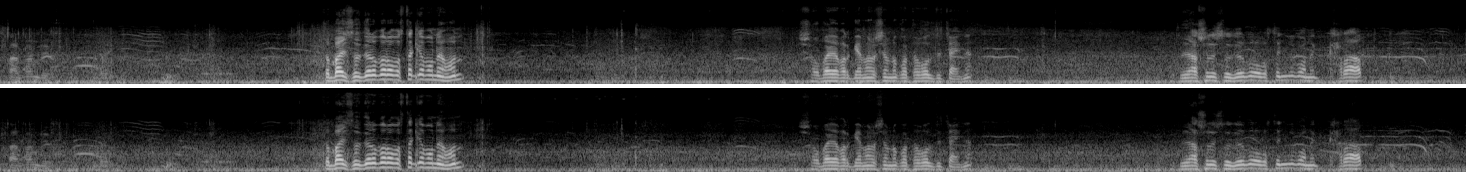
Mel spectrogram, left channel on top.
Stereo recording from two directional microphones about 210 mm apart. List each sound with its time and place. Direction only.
3.2 s speech: 5° right (ahead or behind)
8.0 s speech: 5° right (ahead or behind)
11.8 s speech: 10° right (ahead or behind)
